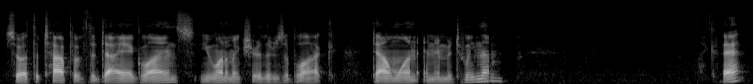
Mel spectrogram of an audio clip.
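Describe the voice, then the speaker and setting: A young man talks unhurriedly through a game tutorial, pausing on fillers as he goes. His low voice is raspy and a little hoarse, yet comes through smooth and close on a dry, roomless desk mic. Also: no room sound. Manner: relaxed, explaining step by step with fillers. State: hoarse from coughing. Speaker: video game tutorial maker. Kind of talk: casual screen-recorded game tutorial.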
